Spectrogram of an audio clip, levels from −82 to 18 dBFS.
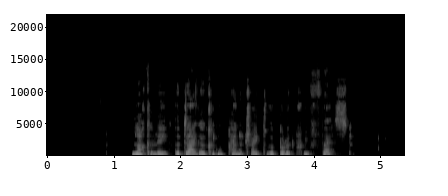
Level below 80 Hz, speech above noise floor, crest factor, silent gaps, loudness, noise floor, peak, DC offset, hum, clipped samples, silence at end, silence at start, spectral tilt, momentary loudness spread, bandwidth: -80 dBFS; 40 dB; 22 dB; none; -41 LUFS; -81 dBFS; -22 dBFS; under 0.1%; none; under 0.1%; 0.8 s; 1.3 s; -4.5 dB/octave; 9 LU; 13.5 kHz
